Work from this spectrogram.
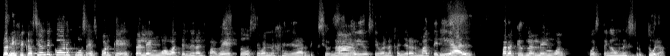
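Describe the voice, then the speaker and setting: A woman giving an online law lecture, explaining step by step, often checking in with her listeners and pausing on "eh". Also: high voice. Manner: explanatory, checks in with "¿de acuerdo?", frequent "eh" fillers.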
